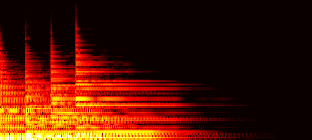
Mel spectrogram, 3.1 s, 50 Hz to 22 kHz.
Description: A sharp Minor 7th Sharp 5th A sharp, Bass Standard; arpeggiated; 6,9,11,13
